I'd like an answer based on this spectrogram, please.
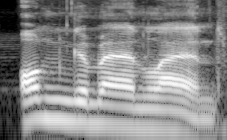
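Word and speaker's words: Ångermanland: land though i think with the a with a little circle above it it's pronounced like an o i'm gonna go with ongerman land my swedish about as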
